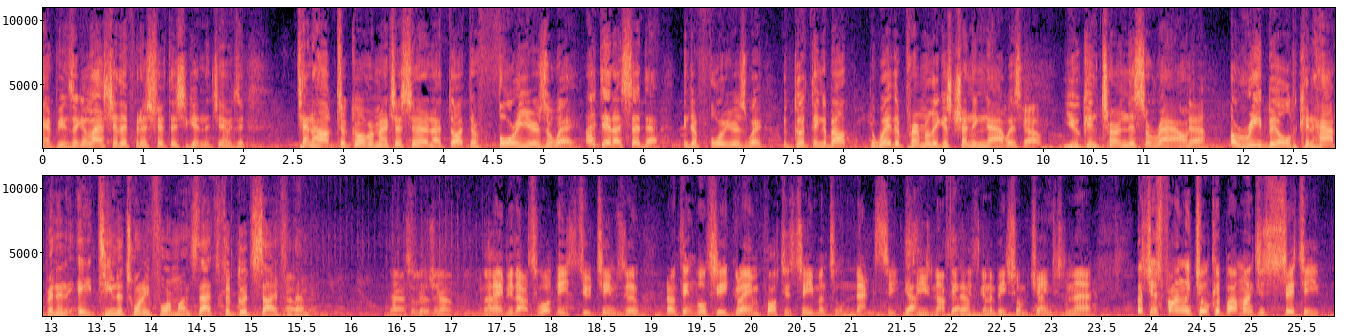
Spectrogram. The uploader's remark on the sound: Live From Orlando Fan Fest. Live from the Orlando stage!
